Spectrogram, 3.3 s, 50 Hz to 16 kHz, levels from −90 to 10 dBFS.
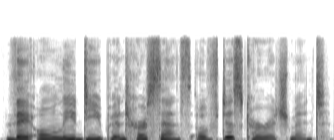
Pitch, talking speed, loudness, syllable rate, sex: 235 Hz, 125 wpm, -18 LUFS, 4.8 syllables/s, female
